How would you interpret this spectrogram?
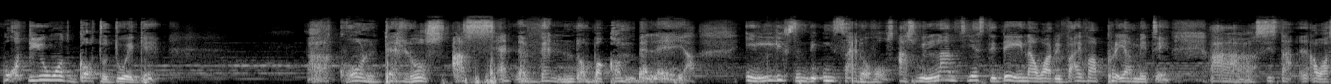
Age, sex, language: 50-69, male, English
